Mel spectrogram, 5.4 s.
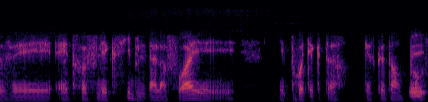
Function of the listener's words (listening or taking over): taking over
